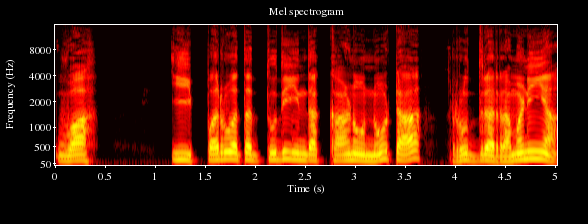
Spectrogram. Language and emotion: Kannada, surprised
